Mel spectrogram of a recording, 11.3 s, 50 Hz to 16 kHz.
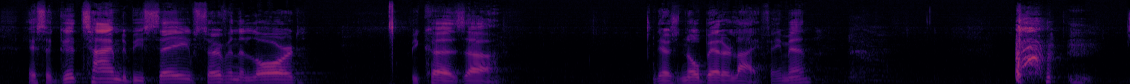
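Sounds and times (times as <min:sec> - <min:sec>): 
speech: 0:00.3 - 0:03.1, 0:04.1 - 0:05.1, 0:06.5 - 0:08.2, 0:10.4 - 0:11.0
loud cough: 0:08.5 - 0:09.0, 0:10.1 - 0:11.1
throat-clearing rasp: 0:08.5 - 0:09.0, 0:10.2 - 0:11.1.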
